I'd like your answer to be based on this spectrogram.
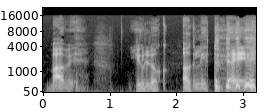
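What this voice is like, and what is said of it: Imitates another person's voice. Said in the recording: “my impersonation of Bobby Lee impersonating his father”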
